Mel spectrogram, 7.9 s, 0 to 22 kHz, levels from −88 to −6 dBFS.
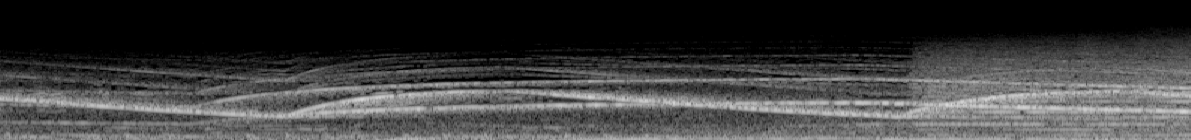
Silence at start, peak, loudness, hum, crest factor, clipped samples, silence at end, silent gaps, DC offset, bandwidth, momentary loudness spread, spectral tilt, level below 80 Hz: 0 s; -12 dBFS; -27 LUFS; none; 14 dB; under 0.1%; 0 s; none; under 0.1%; 8.4 kHz; 8 LU; -6 dB/octave; -40 dBFS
